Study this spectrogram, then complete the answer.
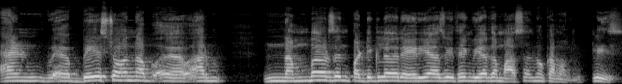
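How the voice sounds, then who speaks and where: This man speaks with a Punjabi accent at a high pitch. His pace is moderate and his intonation fairly even. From India, Punjabi background. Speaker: podcast host. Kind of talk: solo podcast monologue. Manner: halting, many fillers and restarts.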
